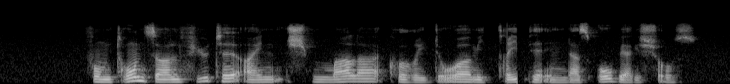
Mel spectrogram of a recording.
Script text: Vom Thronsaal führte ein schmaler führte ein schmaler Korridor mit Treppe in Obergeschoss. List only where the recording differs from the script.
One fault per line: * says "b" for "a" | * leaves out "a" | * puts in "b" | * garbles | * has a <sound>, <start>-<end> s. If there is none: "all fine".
* leaves out "führte ein schmaler"
* has a dropout, 5.2-5.2 s
* puts in "das"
